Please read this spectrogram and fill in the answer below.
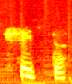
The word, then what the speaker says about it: Shaped: Déjà, est-ce que je le prononce bien ? – Chapda. – Voilà, Chapda, alors c'est S-H-A-P-E-D, ça veut dire quoi ?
